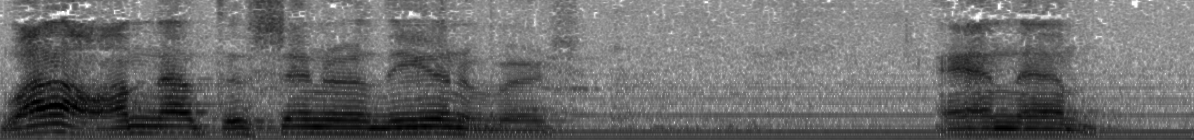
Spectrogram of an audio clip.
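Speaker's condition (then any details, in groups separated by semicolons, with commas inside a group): ALS; spitting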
